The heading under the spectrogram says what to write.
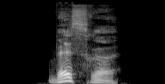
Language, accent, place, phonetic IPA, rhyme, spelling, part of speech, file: German, Germany, Berlin, [ˈvɛsʁə], -ɛsʁə, wässre, verb, De-wässre.ogg
- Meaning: inflection of wässern: 1. first-person singular present 2. first/third-person singular subjunctive I 3. singular imperative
